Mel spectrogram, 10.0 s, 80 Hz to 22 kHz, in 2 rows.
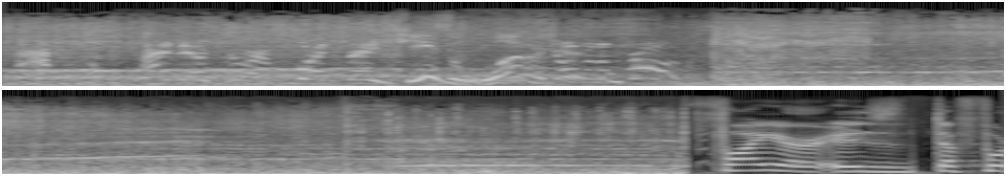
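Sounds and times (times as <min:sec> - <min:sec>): rumble of burning flames: 0:00.0 - 0:08.4.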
